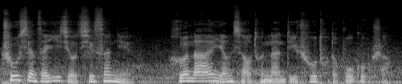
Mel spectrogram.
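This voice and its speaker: An actor playing an aloof young genius detective who explains things in a measured, condescending way in a Chinese animated drama. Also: male voice, medium pitch, noisy background, natural voice. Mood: grave, knowing. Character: cool, aloof male genius detective and occult scholar. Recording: music behind the voice.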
